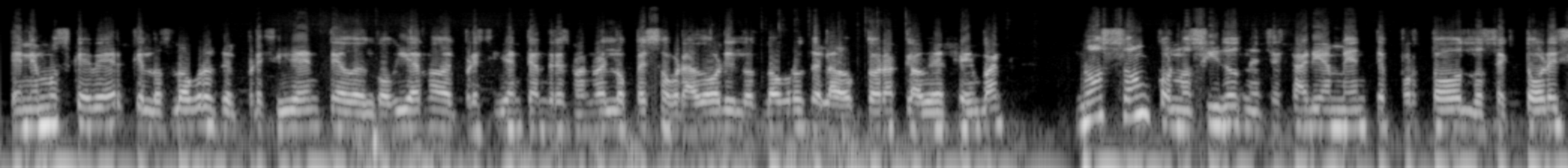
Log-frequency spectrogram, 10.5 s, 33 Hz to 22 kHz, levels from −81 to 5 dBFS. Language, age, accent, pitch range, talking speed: Spanish, 50-69, Mexican, 150-180 Hz, 190 wpm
